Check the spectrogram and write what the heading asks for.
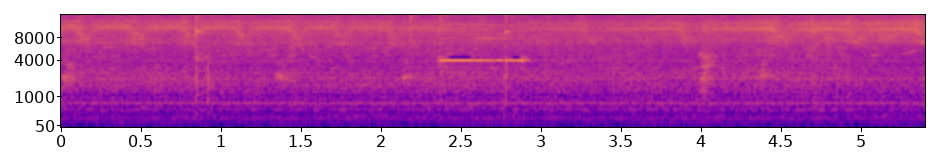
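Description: A single high electronic beep lasting about half a second, partway through, over a steady low electrical hum. Faint light taps come from jalapeño slices being set on chicken on a foil-lined sheet pan.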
